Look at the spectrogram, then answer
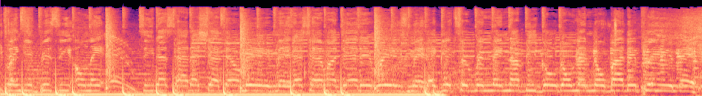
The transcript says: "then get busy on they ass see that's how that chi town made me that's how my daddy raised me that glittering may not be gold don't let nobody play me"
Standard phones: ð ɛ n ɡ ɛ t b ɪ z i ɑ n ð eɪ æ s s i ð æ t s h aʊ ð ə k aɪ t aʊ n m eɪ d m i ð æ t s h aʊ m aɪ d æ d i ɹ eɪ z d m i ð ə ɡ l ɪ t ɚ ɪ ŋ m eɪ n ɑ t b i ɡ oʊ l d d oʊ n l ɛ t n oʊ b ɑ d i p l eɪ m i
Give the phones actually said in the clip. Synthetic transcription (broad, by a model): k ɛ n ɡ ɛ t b ɪ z i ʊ n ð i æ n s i ð æ t s h aʊ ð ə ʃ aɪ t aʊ l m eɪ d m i ð æ t s h aʊ m aɪ d æ d i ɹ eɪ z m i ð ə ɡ l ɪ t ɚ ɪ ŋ m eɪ n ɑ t b i ɡ oʊ l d d oʊ n l ɛ t n oʊ b ɑ d i p l eɪ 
